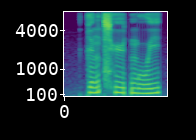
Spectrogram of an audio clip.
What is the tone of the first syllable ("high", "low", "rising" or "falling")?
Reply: rising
